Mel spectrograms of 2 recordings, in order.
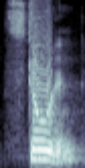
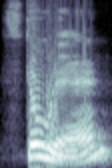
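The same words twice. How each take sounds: First: Said in the usual way. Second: student slow, stew high and stretched, dent rising after it; split into syllables. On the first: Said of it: "জোরে পড়ো". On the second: Shown as a demonstration. Teacher showing the divided word, syllable by syllable. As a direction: draw out both parts of student. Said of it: "ভাগ করে দিছি".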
